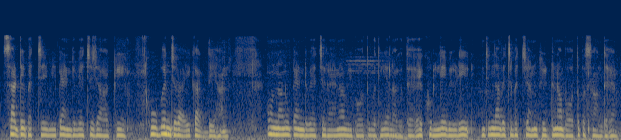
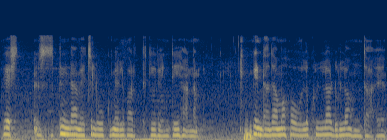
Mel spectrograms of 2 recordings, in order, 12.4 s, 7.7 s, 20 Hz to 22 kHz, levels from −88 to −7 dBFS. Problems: constant background noise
